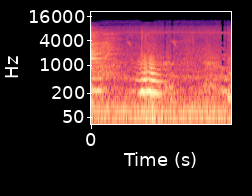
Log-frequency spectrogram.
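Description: Honeybees of a strong overwintered Saskatraz colony buzzing steadily over the opened hive's top bars, with a short vocal sound a little under a second in.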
